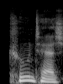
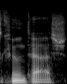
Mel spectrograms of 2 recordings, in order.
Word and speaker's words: Countach: Yeah, there's plenty of words that have CH at the end that use the hard K.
